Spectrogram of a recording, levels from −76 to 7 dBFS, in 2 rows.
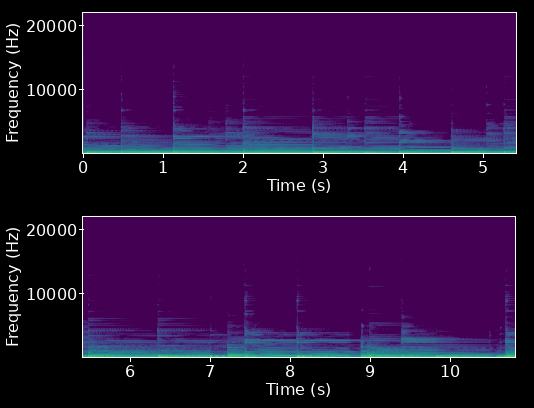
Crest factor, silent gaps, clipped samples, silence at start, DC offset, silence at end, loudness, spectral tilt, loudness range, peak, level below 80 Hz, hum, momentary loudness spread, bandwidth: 14 dB; none; under 0.1%; 0 s; under 0.1%; 0 s; -25 LUFS; -10 dB/octave; 1 LU; -10 dBFS; -56 dBFS; none; 4 LU; 5.8 kHz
